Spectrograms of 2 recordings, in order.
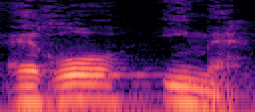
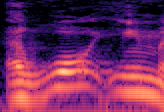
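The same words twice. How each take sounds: First: Ego eime said slowly the Greek way, eh-oh ee-meh; Greek pronunciation. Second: Ego eime said quickly, a little higher, eh-oh eem; quick Greek ego eime; Greek phrase. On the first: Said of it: "in the original Greek, it's". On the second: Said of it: "if you were to translate it literally". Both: Shown as a demonstration.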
